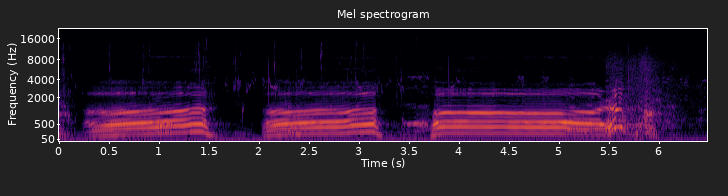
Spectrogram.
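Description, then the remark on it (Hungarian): A donkey brays three times in long, loud, drawn-out calls, each rising slightly in pitch and separated by brief pauses, ending with a short breathy, raspy gasp. “Hiszen ez a szamaram volt.”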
